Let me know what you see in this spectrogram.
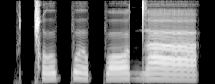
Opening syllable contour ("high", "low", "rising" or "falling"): rising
